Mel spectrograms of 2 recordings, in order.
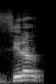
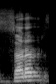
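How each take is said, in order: First: The first vowel is an i sound. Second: The first vowel is an a sound. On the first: The speaker calls it wrong. "ये सिरर का लफ्ज़ नहीं है" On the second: The speaker calls it right. "सीन के फतहे के साथ यानी सीन पर ज़बर के साथ है"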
